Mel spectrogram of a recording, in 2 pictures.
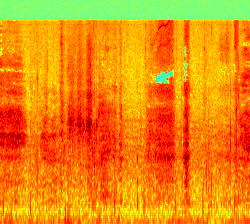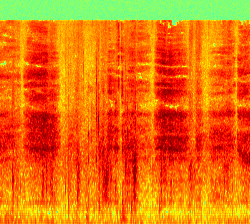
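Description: Soft sounds of a person walking on snow-covered ground: footsteps and breathing close to the microphone, recurring about once a second.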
